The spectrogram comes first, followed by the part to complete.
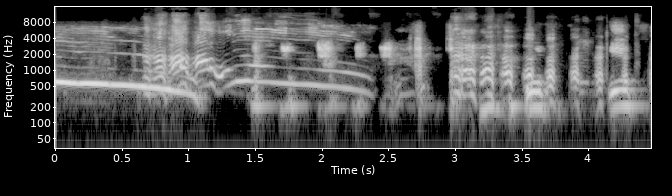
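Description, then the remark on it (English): A person lets out a long, wolf-like howl that slowly slides downward in pitch for a couple of seconds, followed by quick, animated talking. “Oh, you just make me want to howl like a wolf.”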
